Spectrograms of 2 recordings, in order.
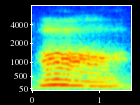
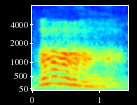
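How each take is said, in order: First: It is said at a low pitch. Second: It is said at a low pitch.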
